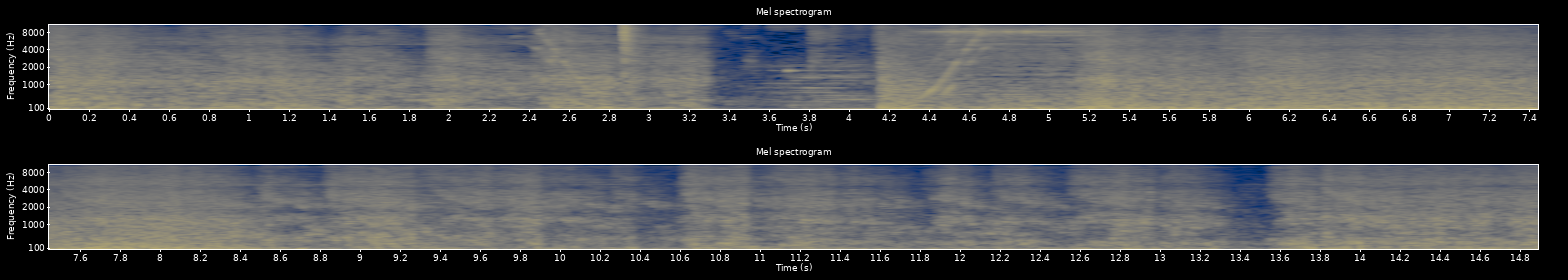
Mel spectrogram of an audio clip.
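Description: Explosions burst and crackle.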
